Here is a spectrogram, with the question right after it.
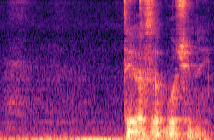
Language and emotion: Russian, neutral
